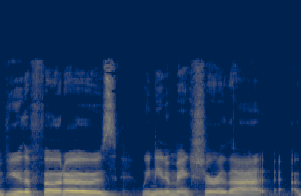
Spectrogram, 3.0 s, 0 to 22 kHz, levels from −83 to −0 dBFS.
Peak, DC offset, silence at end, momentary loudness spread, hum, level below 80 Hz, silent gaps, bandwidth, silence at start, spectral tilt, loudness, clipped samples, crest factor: -14 dBFS; under 0.1%; 0 s; 15 LU; none; under -90 dBFS; none; 15.5 kHz; 0 s; -3.5 dB/octave; -28 LUFS; under 0.1%; 16 dB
